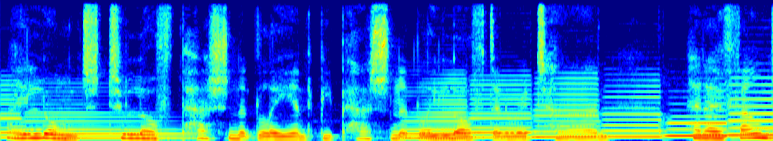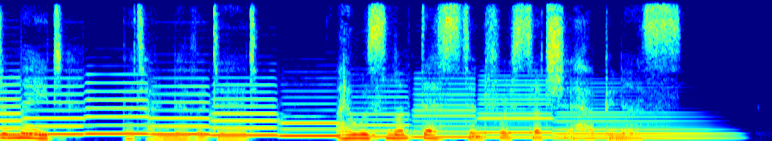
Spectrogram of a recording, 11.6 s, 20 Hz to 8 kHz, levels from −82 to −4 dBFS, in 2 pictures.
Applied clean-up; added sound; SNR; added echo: none; Wind instrument, woodwind instrument; 2 dB; none.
